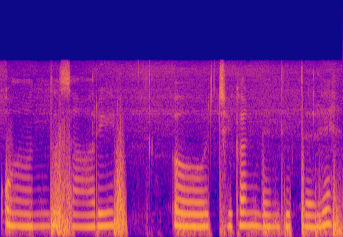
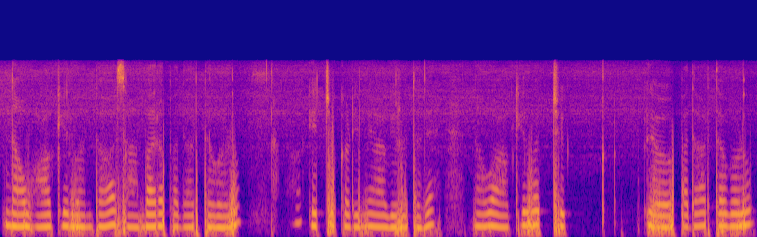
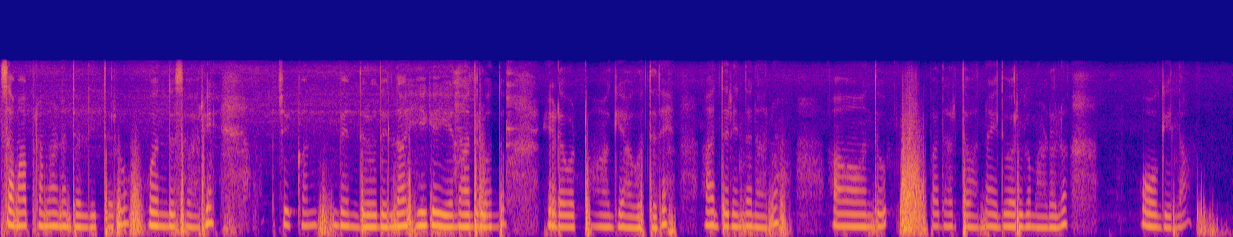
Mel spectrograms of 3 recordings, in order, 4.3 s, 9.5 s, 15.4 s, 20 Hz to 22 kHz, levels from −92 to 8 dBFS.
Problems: constant background noise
